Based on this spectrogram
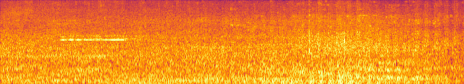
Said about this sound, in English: In Dhaka, the traffic is satanic in its congestion, but new expressways are being put up, and Japan is helping build and finance an elevated metro system.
